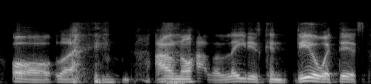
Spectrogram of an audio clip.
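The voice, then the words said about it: Put-on accent, disguised voice. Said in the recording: “what was that accent? ... I was just trying to make it not sound like me.”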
